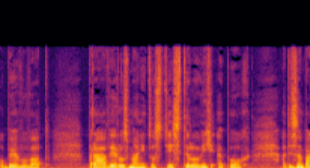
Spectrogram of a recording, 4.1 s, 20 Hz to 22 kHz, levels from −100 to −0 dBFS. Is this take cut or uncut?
uncut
